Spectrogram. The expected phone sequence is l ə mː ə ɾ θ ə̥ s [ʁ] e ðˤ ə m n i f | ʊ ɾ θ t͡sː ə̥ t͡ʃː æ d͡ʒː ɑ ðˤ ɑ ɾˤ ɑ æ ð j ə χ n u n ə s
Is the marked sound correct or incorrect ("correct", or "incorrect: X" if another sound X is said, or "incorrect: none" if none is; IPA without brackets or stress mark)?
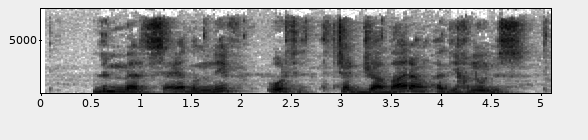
incorrect: ʕ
